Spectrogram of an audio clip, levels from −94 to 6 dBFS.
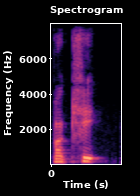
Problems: none marked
